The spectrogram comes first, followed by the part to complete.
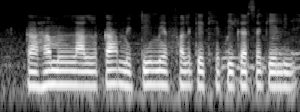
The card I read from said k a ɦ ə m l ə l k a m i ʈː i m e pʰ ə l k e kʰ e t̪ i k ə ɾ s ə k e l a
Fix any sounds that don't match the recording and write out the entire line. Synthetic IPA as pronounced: k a ɦ ə m l a l k a m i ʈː i m e pʰ ə l k e kʰ e t̪ i k ə ɾ s ə k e l i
